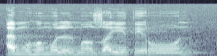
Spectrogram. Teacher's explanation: Boleh juga dibaca dengan shad yang dicampur dengan zain.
